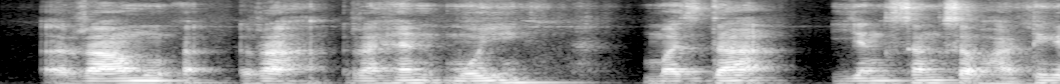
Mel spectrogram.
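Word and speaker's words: Rahnumai: Founded the राम रहन मोई मजदा यंगसंग सभा। ठीक है, तो ये एक सभा फाउंड की गई।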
